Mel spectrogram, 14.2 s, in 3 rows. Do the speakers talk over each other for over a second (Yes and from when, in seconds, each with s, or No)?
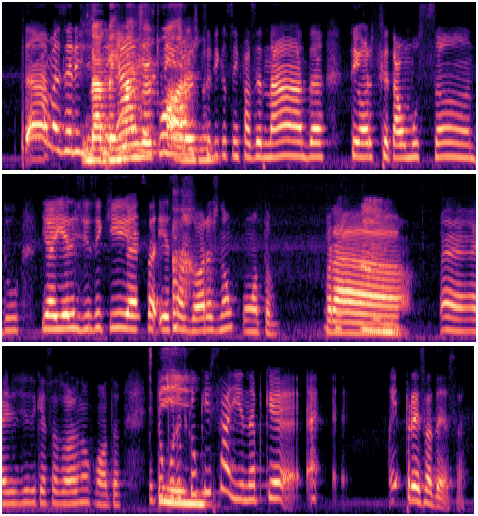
Yes, from 0.8 s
